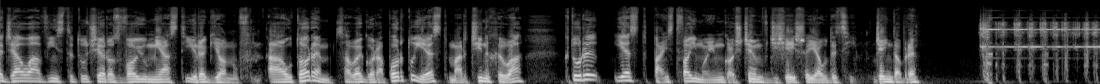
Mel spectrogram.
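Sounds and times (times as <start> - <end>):
speech: 0.0 - 10.0
bicycle bell ringing: 9.8 - 10.9.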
